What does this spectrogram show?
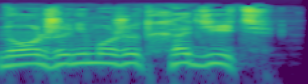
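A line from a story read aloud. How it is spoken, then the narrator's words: Sobbing. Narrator (Russian): рыдала фрау Колер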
